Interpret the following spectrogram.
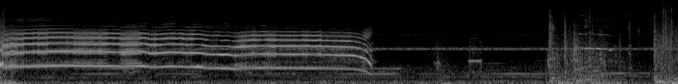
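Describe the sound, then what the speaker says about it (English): A loud, sustained, wavering scream from the character Shoma in The Hundred Line: Last Defense Academy lasts nearly four seconds and cuts off abruptly, followed by quieter shuffling and a sharp clattering bang. "he let a blood-curdling scream and scrambled back to his room"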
